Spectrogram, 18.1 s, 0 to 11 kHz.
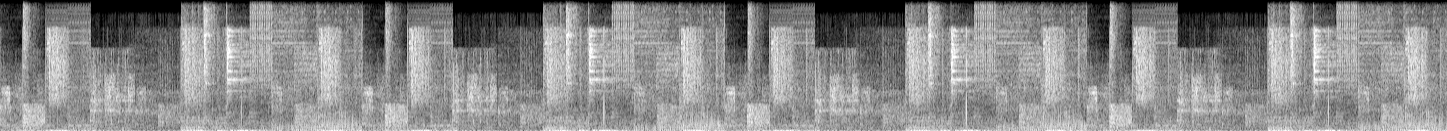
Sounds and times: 0.0s Drum 1.4s
2.3s Drum 5.9s
6.6s Drum 10.6s
11.3s Drum 15.1s
15.7s Drum 18.0s

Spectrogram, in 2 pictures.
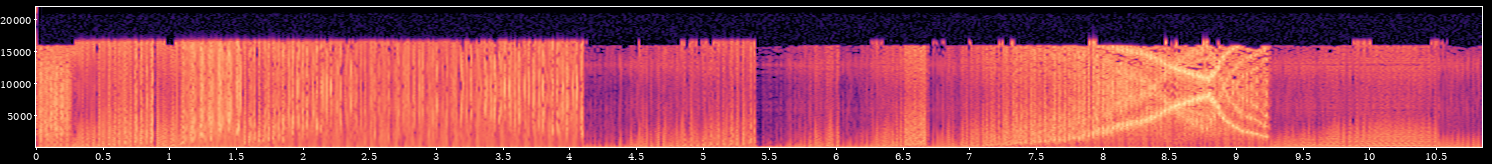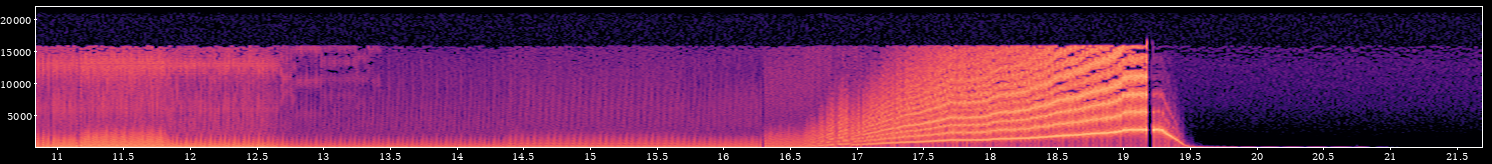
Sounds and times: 0.0s bass 20.8s

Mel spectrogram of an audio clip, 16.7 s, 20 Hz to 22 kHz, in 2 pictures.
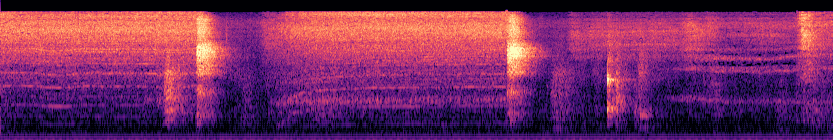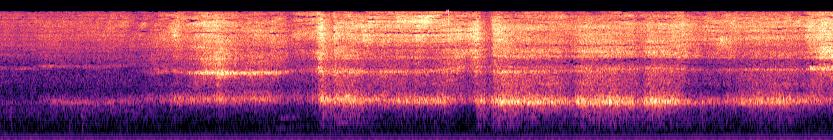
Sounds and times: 0.0s drill 5.4s
6.7s drill 16.6s
6.7s teeth cleaning 16.6s

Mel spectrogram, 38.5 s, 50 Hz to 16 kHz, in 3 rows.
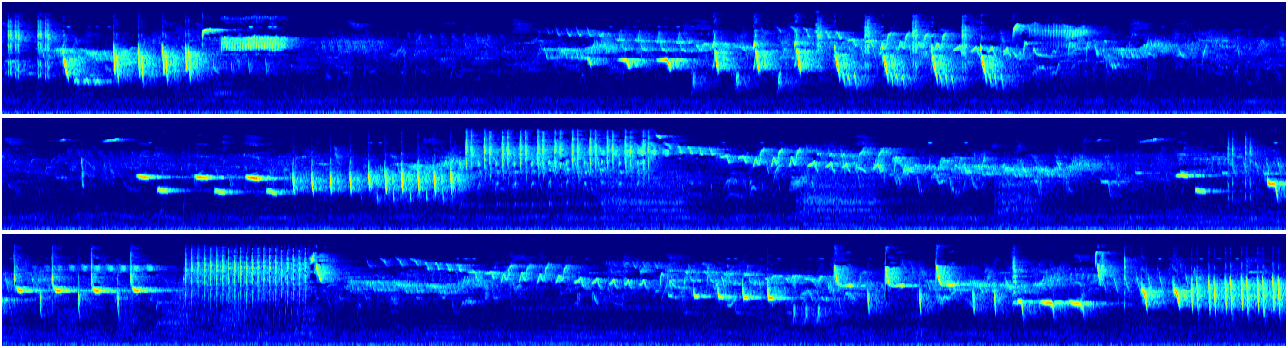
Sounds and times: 0.0s Birdsong 38.5s
0.0s nightingale nearby 38.5s

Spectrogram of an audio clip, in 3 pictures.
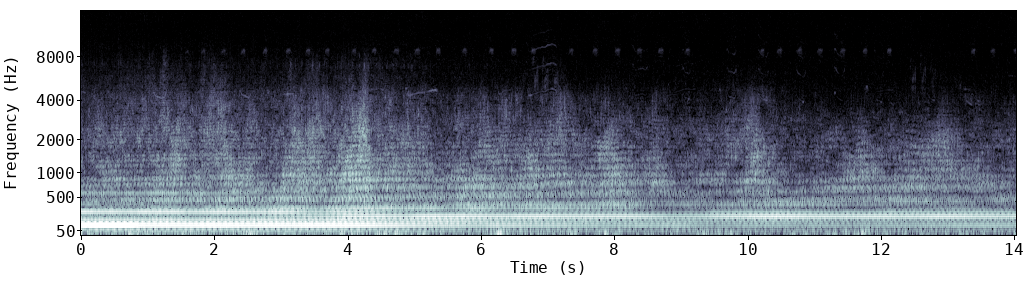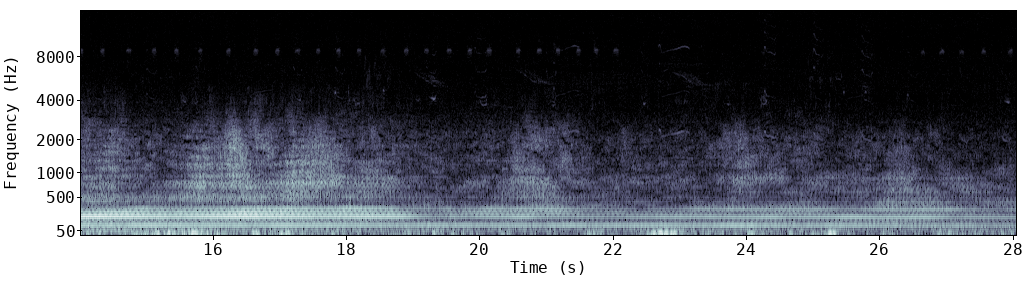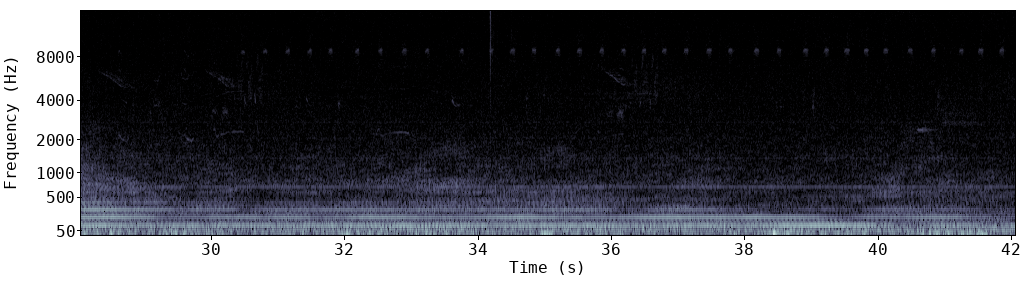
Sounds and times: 0.0s Small-engine plane flying by 42.0s

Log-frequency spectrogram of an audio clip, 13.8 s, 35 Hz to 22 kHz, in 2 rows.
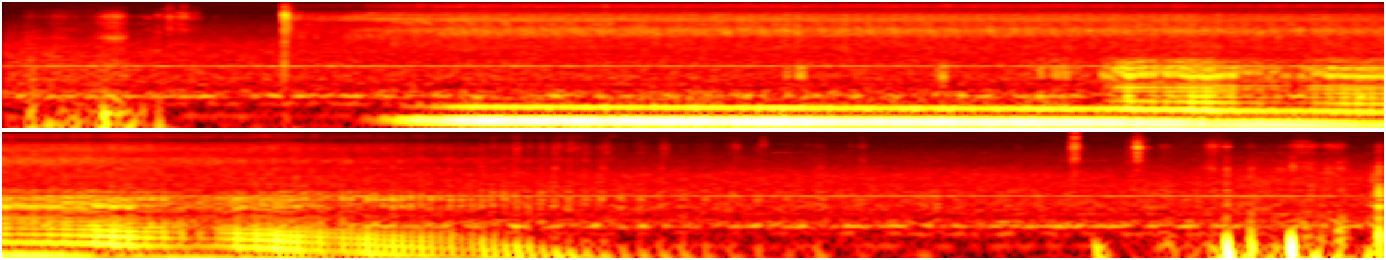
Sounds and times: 1.4s fidget spinner 10.5s

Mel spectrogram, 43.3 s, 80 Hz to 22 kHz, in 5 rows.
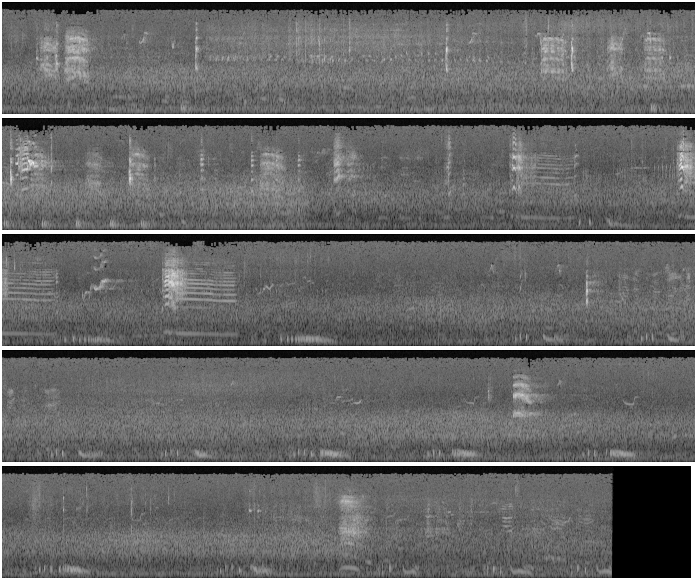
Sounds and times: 0.0s pidgeons 34.1s
0.0s traffic noise 42.3s
0.2s magpies 34.0s
6.7s seagulls 18.7s
19.3s seagulls 21.4s
34.9s pidgeons 42.3s
35.1s magpies 42.3s

